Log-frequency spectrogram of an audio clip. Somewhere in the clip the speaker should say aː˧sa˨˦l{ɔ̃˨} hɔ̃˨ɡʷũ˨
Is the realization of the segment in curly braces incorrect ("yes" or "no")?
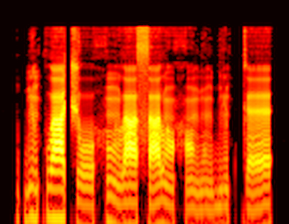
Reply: no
